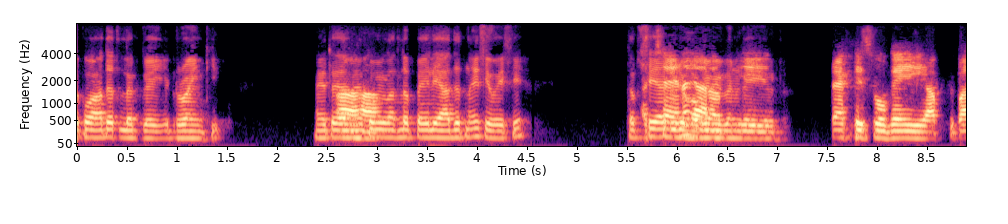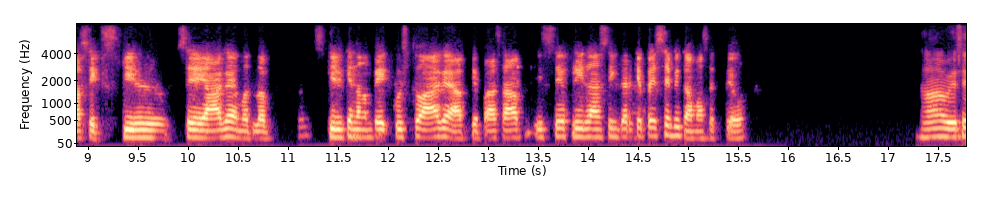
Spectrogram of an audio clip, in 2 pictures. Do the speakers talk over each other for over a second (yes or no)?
yes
